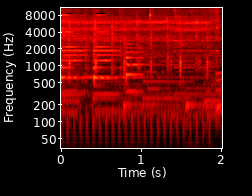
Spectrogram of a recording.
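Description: A horse being readied before a training ride, with a steady run of close hoof clops and a brief whinny-like call, alone with no talk.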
